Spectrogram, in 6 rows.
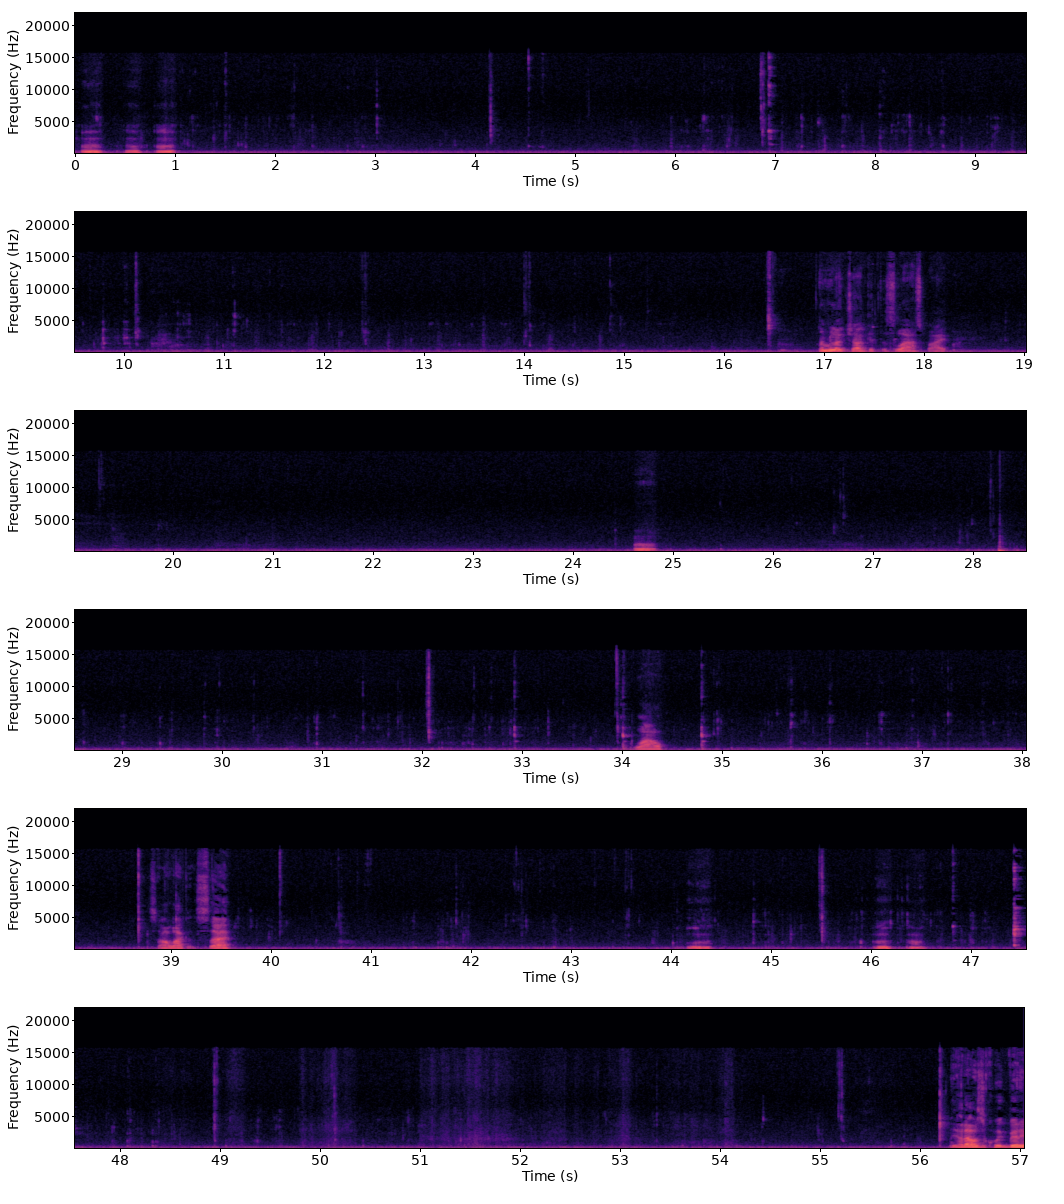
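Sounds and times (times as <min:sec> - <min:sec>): steady low hum: 0:00.0 - 0:57.0
soft chewing mouth clicks: 0:01.0 - 0:04.8, 0:05.5 - 0:15.5, 0:26.6 - 0:26.9, 0:27.6 - 0:34.1, 0:34.7 - 0:38.0, 0:39.6 - 0:51.7, 0:52.8 - 0:56.3.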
